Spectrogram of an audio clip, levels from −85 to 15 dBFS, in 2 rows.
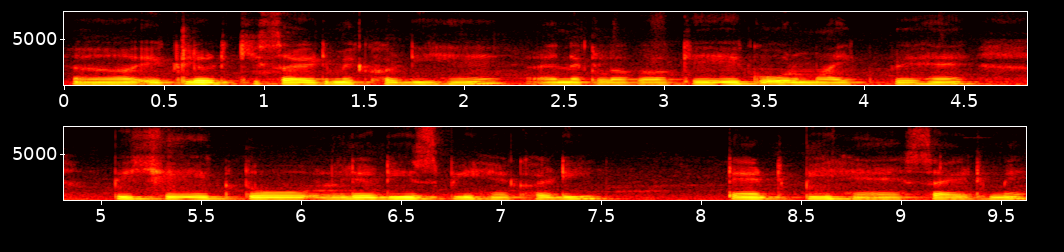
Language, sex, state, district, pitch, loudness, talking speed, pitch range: Hindi, female, Bihar, Patna, 175 Hz, -17 LUFS, 160 wpm, 165-180 Hz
